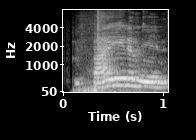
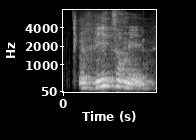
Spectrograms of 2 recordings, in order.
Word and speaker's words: vitamin: On dit vitamin C. Vitamin C. Ça, c'est les Américains qui disent ça. Il est possible de le dire d'une autre façon. La prononciation british. On dit quoi? Vitamine, vitamine C, vitamine, vitamine, vitamine C, vitamin C.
